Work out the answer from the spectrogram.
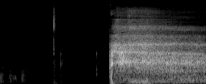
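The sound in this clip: A few faint mouth clicks, then a long, breathy, satisfied exhale after taking a drink of a just-opened beverage, sustained and fairly loud to the end.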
